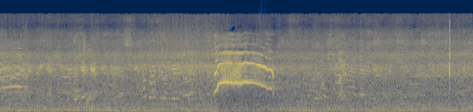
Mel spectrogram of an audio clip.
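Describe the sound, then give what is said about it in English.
A single loud, high-pitched scream lasting about a second, from a behind-the-scenes look at the Barbie movie, rises out of a steady noisy background of crowd babble and rumble, then cuts off abruptly. “It's the scream for me.”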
